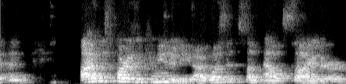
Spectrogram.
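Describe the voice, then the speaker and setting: A woman speaks at a fairly quick pace with an American accent. Room echo is audible. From New Jersey, Lambertville. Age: 60s. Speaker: public commenter and realtor. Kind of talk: public comment at council meeting. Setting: council meeting chamber.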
